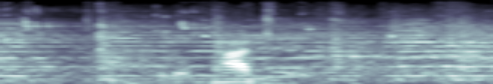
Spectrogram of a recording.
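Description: Basketball dribbled on a hardwood court, a few sharp bounces about half a second apart, over steady arena music.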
